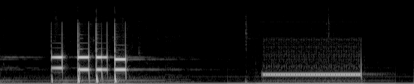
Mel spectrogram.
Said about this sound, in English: Now, another world-famous Mojo Joe in the Morning phone scam. You do the dialing, I'll do the talking.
